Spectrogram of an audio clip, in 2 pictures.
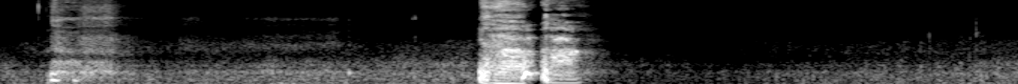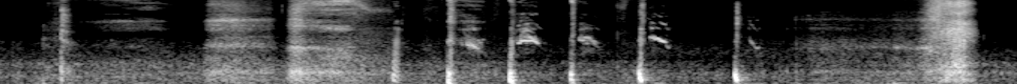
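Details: Adult's strong harsh cough, pause, then a cluster of short coughs and throat-clearing with noisy breaths; persistent cough over several weeks, self-suspected bronchitis, X-ray planned to rule out pneumonia.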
